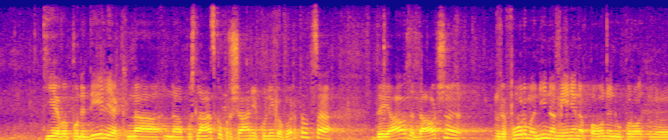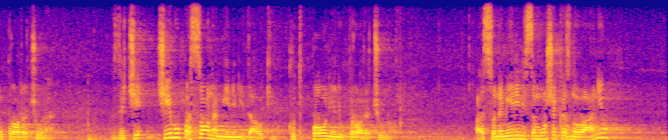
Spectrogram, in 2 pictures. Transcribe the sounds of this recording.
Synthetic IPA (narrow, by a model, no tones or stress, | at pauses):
kijɛʋəpɔnɛd̪eːljɛknanapɔslaːnskɔwpɾaʃaːnjɛkɔleːɡaʋəɾt̪ɔwt̪sa | d̪ɛjawd̪ad̪awt͡ʃnaɾɛfoɾmaninameːnjɛnapɔwnjɛnupopɾoːɾat͡ʃuːna̰ | zd̪ɛt͡ʃet͡ʃeːmupasɔnameːnjɛnid̪aːwkikɔt̪pɔwnjɛniwpɾɔːɾat͡ʃuːnu | asɔnameːnjɛnisamoːʃɛkaznɔʋaːnju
